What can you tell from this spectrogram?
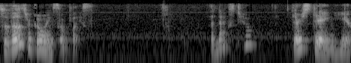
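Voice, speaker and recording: A woman with an American accent, fairly high pitch, vocal fry, very wide pitch swings and a fairly slow pace. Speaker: knitting podcaster. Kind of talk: casual video podcast chat. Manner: soft-spoken.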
